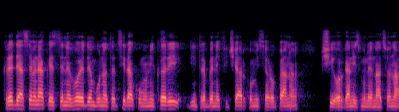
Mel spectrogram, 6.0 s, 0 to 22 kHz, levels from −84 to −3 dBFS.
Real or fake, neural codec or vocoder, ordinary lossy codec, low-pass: fake; autoencoder, 48 kHz, 128 numbers a frame, DAC-VAE, trained on Japanese speech; none; 7.2 kHz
